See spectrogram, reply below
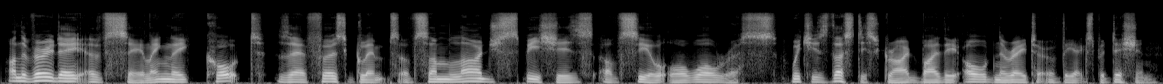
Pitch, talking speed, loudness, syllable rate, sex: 110 Hz, 155 wpm, -18 LUFS, 3.9 syllables/s, male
